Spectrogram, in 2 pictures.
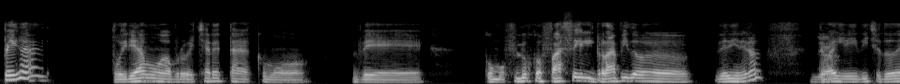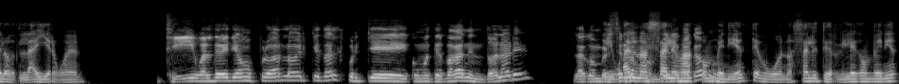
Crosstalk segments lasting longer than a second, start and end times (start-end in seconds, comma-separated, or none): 15.0-16.2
